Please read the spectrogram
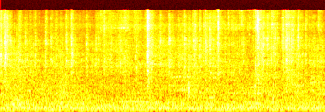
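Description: A shopping trolley rolling over a tiled supermarket floor: a steady low rumble with scattered rattles and clicks.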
